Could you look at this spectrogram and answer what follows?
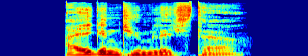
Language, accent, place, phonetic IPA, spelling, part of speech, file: German, Germany, Berlin, [ˈaɪ̯ɡənˌtyːmlɪçstɐ], eigentümlichster, adjective, De-eigentümlichster.ogg
- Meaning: inflection of eigentümlich: 1. strong/mixed nominative masculine singular superlative degree 2. strong genitive/dative feminine singular superlative degree 3. strong genitive plural superlative degree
